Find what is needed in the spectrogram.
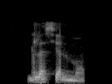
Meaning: glacially
- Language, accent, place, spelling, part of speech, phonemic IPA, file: French, France, Lyon, glacialement, adverb, /ɡla.sjal.mɑ̃/, LL-Q150 (fra)-glacialement.wav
